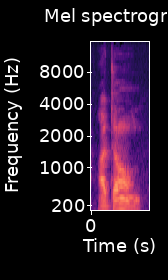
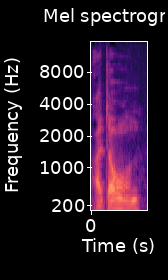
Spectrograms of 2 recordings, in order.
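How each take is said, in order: The two takes are said the same way.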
